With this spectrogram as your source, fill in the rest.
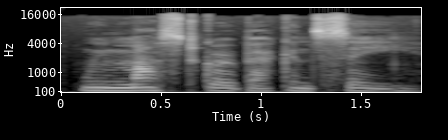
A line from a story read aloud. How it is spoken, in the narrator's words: said Shorthouse briefly in a low tone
